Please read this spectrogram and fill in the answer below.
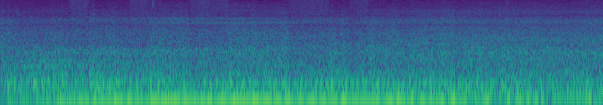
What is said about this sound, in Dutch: Kijk, je, zie je, nou schakel je over naar de overdrijf. Hij zakt dan eh, gewoon eh, een paar honderd toeren.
